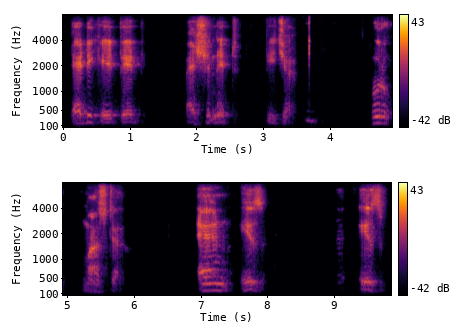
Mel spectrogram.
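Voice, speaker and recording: An older man with a hoarse voice, a guest musician talking in a slow, halting way with many pauses over a video call. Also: high voice, fairly bright tone, dull audio. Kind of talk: recalled conversation with singing.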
